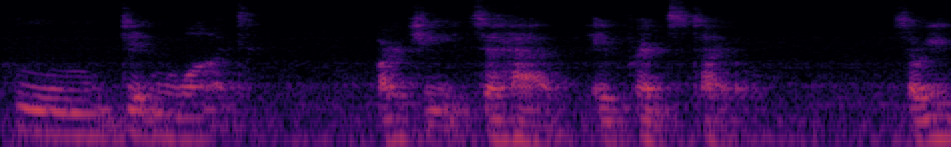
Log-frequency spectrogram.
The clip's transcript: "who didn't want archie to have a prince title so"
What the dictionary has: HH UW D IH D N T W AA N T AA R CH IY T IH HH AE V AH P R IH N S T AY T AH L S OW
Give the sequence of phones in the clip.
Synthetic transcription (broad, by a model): HH UW D IH D N T W AA N T AA R CH IY T IH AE V AH P R IH N S T AY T L S OW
